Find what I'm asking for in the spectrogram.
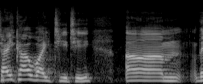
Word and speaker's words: Taika Waititi: Is it Taika? – Yeah, Taika Waititi. It's Taika Waititi.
